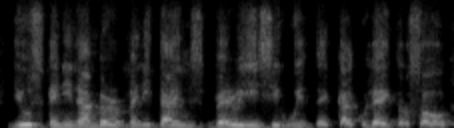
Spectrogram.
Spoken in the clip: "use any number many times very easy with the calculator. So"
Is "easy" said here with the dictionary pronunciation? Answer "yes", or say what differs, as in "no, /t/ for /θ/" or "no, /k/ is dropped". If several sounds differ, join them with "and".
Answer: no, /s/ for /z/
